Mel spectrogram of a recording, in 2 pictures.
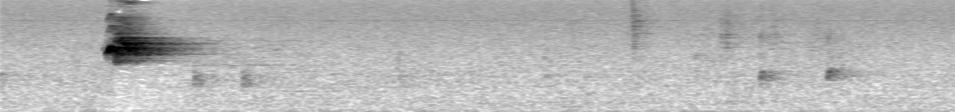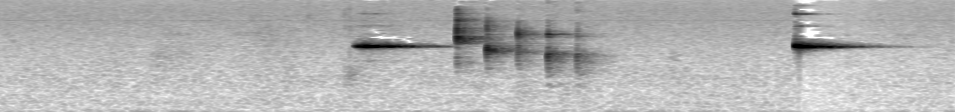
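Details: Pet Senegal parrot kept in a household, whistling and making assorted household noises: short bright whistled notes, a sharp high squeak near the start, soft mid-pitched chirps, then a cluster of high warbled whistles and a final clear whistle.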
